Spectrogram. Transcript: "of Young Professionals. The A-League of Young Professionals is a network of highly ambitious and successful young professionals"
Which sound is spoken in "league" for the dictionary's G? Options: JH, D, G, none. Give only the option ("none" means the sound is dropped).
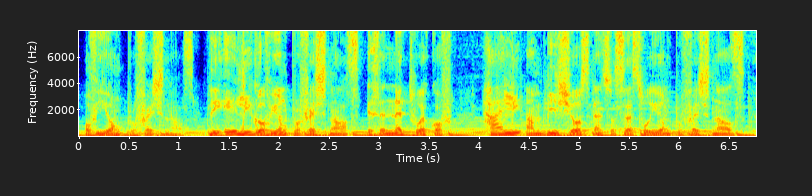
G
